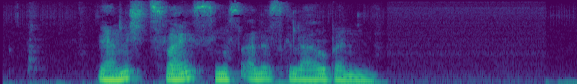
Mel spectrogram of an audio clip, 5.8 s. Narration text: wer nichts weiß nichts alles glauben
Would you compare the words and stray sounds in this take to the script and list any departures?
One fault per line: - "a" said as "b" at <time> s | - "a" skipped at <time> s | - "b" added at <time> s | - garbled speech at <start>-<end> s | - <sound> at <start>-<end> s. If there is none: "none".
- "nichts" said as "muss" at 2.1 s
